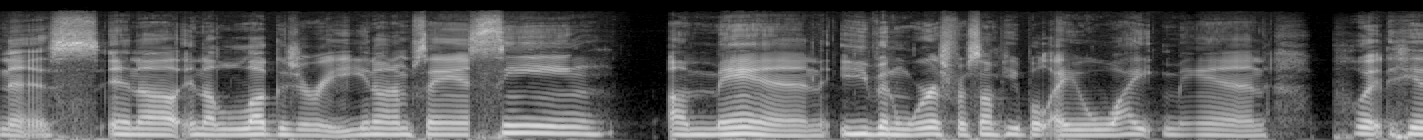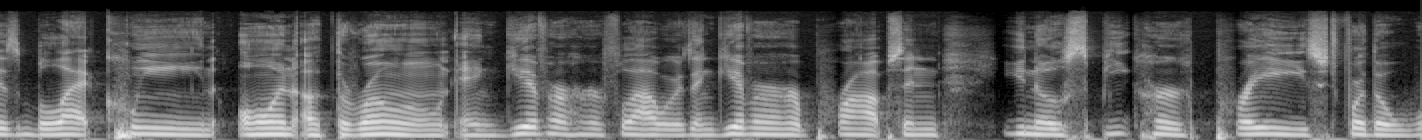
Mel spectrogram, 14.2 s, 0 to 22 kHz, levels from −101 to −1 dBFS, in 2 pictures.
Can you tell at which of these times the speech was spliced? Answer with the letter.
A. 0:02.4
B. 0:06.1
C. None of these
A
